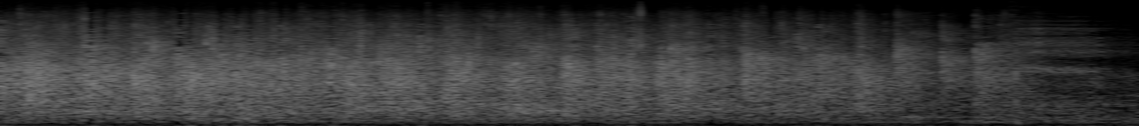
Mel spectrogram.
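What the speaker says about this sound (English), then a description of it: "yes, let's clap it up." Audience applause during a talk on restorative economics, a steady dense crowd clapping that holds loud for several seconds and then begins to taper off near the end.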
